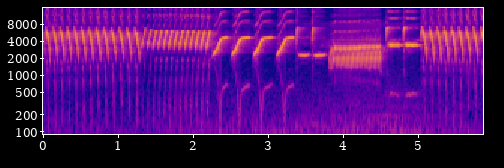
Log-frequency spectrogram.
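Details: Kenari Nusantara canary song for training other birds: fast rolling trills, a set of rising hooked whistles repeated about every half second, sharp pure notes, a buzzy rattle, and a closing rapid trill.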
